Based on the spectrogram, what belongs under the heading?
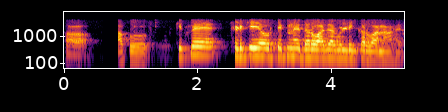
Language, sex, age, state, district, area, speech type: Hindi, male, 30-45, Uttar Pradesh, Prayagraj, rural, conversation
